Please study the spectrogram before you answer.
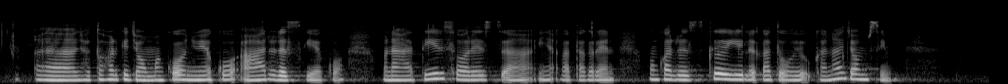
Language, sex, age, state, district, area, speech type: Santali, female, 18-30, West Bengal, Jhargram, rural, spontaneous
